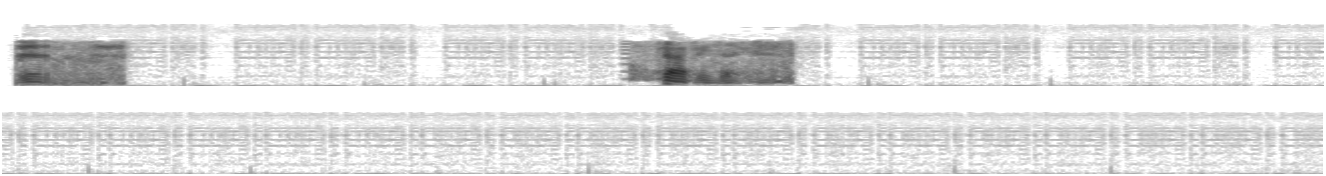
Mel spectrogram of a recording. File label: scanner audio trunk; ASU; ASU Park 1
